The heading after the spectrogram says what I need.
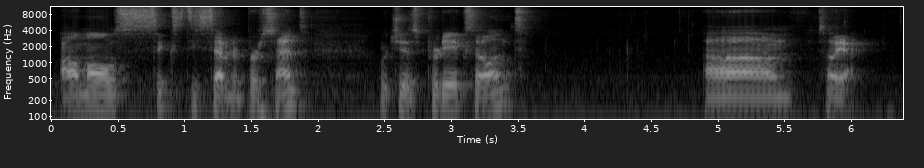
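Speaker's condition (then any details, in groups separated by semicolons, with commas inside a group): No condition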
